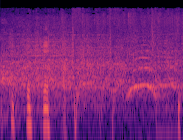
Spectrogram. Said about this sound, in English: You cheering my roaster? That's not me. That was me. That was actually us cheering. That was that was the room.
